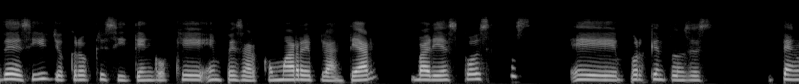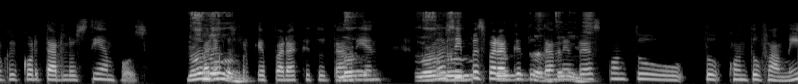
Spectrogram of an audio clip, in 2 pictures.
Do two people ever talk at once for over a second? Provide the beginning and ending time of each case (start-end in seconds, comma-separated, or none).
12.3-14.0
